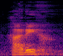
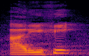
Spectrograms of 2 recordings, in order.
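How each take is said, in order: First: The word ends in a bare breathy h. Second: The final h is followed by an echoed vowel. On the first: This is the northern way of saying it. "in North India, people by and large they pronounce the visarga correct" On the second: This is the southern way, made distinct and clear. "in South India, to be very very distinct and make it very clear, we say"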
